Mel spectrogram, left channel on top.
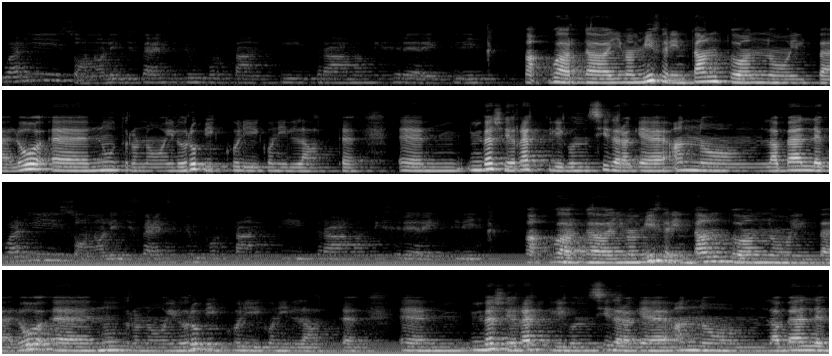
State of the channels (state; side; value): noise; right; hum, 13 dB below the sound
